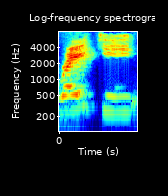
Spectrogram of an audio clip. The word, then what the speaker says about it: Reiki: First of all, Reiki is a two-syllable word, which comes from two Japanese words, which means God's wisdom and life force energy.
